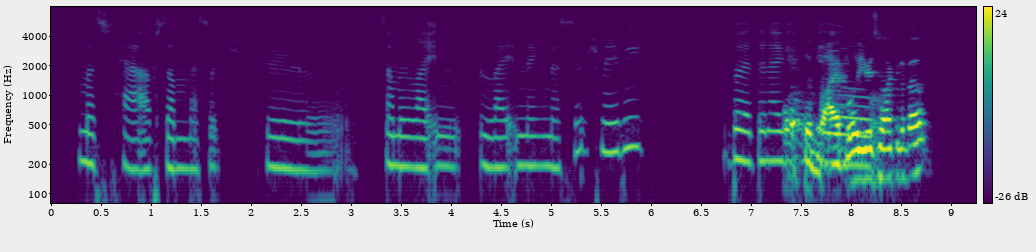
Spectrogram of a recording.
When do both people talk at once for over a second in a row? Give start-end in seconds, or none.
7.3-8.6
